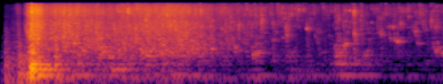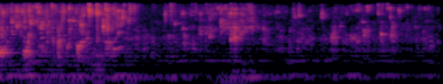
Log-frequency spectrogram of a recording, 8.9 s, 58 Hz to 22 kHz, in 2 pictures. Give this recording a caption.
Water splash, emptying a bucket 4
I was emptying a bucket in a bathroom. Take 4.
bath, bucket, drops, hit, splash, water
